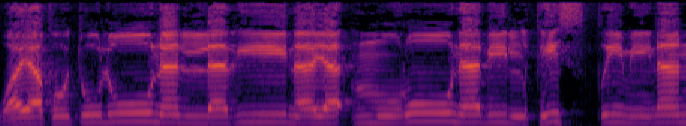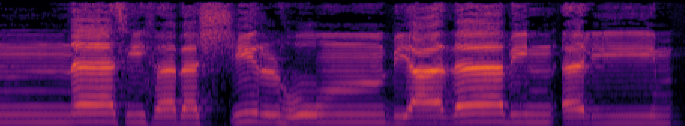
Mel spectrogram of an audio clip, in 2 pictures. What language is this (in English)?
Arabic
